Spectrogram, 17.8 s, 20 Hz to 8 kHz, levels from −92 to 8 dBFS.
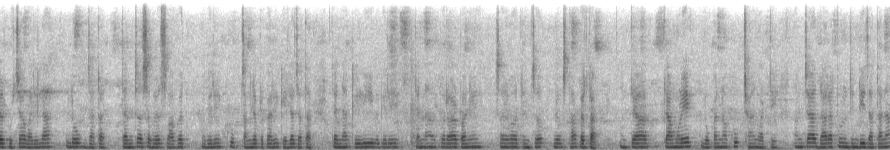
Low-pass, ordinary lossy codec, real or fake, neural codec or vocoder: none; none; real; none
